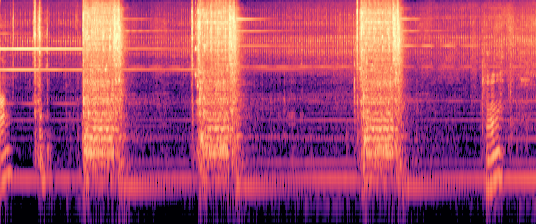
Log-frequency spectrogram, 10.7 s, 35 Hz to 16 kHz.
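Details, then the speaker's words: 1948 Gottlieb Olde King Cole pinball, restored: three clear bursts of scoring-bell ringing, each about half a second to a second, over a low steady transformer hum. Normal scoring bell ringing. "that's your Transformer that's the hum in you here this is one of the Bells so this will go"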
